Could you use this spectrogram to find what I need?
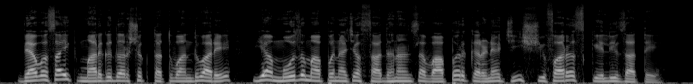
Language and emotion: Marathi, neutral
